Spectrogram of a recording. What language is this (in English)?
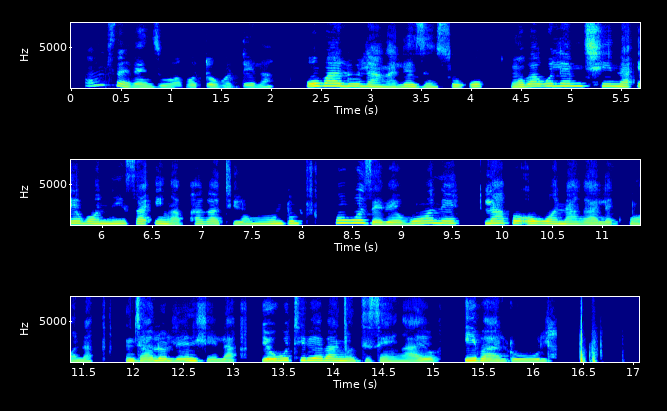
North Ndebele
